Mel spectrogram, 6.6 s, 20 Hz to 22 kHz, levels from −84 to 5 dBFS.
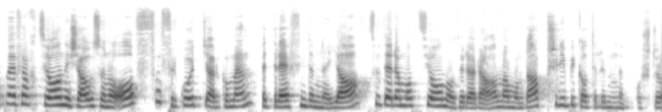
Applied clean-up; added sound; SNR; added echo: neural mask model DeepFilterNet 3.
